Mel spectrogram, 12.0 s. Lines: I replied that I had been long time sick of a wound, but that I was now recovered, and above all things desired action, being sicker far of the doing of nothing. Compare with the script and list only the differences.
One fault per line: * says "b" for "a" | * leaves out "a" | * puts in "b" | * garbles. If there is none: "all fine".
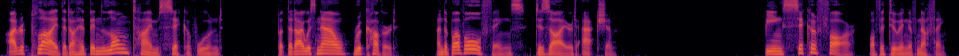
* leaves out "a"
